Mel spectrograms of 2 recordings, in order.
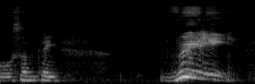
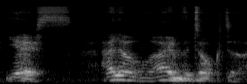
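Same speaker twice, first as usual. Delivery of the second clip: low, far-from-usual actor's voice; John Hurt; 6 semitones lower than usual. Acted. Streamer with a failing voice introduces himself as the doctor, low impression. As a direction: drop low for a mock-grand introduction. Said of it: "I'm gonna sound like John Hurt".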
